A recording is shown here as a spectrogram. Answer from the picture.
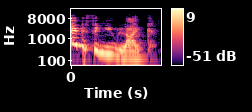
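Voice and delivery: mildly proud assurance; proudly. A narrator's reading. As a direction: boast lightly of your skill. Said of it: "the B F G said proudly".

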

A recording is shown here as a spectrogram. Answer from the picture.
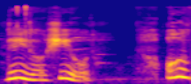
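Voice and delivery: usual speaking voice

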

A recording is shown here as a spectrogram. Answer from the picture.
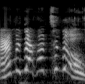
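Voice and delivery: high, loud protest; insistent shout. Acted. Keeping the man from taking over the parcel, insistent shout. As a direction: insist loudly, pitched right up. Fending off his grab at parcel.

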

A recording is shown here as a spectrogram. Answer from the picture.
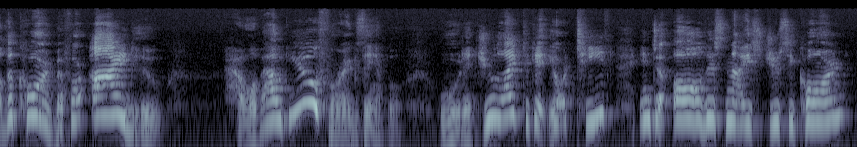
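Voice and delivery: very high, worried bird; crow voice. A narrator's reading. Crow fretting to the frog over corn, high crow voice.

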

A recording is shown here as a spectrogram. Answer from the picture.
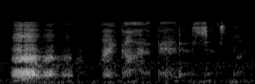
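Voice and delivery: breathless whisper, slow; real stunned whisper; awed whisper. Real, not acted. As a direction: hush it out in disbelief. Whispering in disbelief after drop.

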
